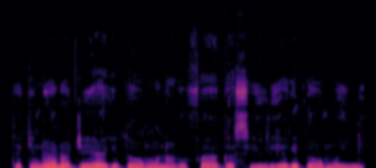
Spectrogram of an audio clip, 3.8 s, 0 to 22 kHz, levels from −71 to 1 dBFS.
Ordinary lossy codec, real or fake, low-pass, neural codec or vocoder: none; real; none; none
